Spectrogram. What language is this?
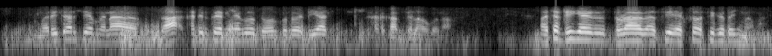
Santali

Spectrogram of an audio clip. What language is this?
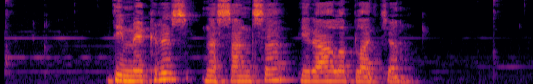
Catalan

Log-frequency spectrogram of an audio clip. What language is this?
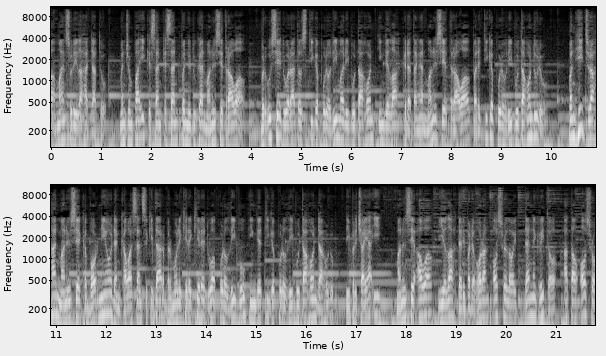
Malay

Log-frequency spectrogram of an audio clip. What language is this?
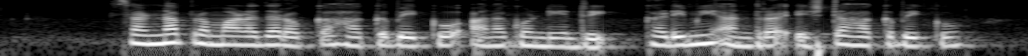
Kannada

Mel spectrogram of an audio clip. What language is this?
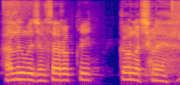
Chhattisgarhi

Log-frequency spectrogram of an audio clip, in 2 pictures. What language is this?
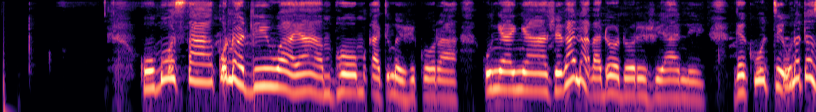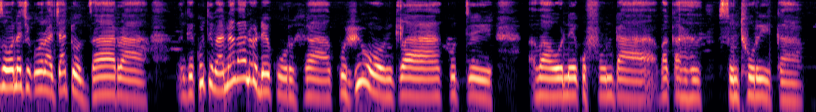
Ndau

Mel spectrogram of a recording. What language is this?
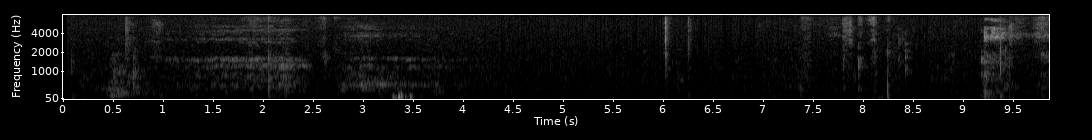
Basque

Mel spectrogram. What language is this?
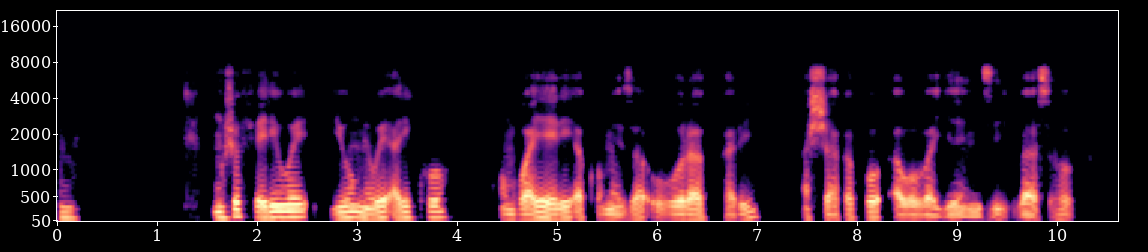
Kinyarwanda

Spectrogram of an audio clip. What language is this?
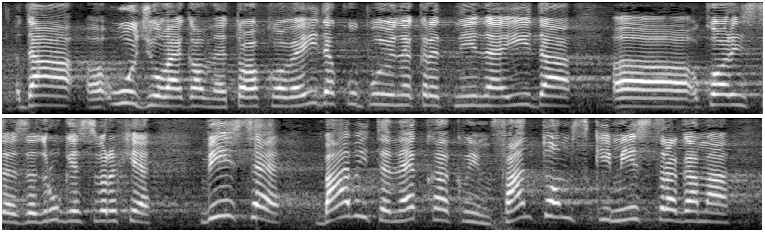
Serbian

